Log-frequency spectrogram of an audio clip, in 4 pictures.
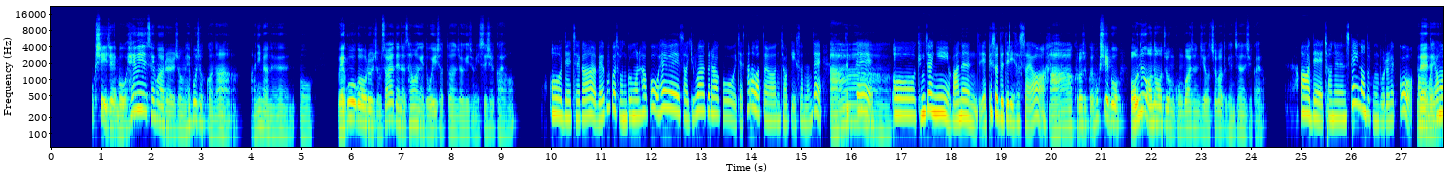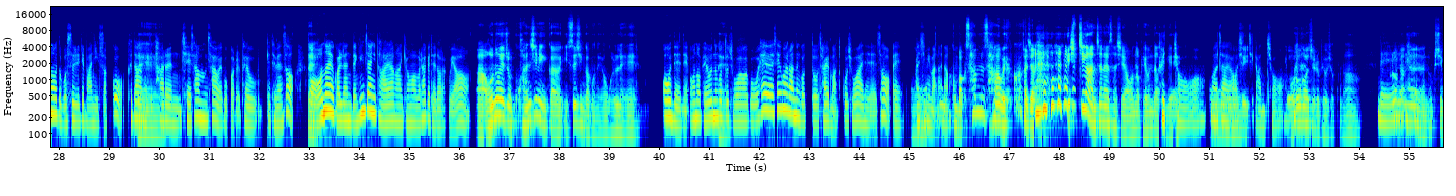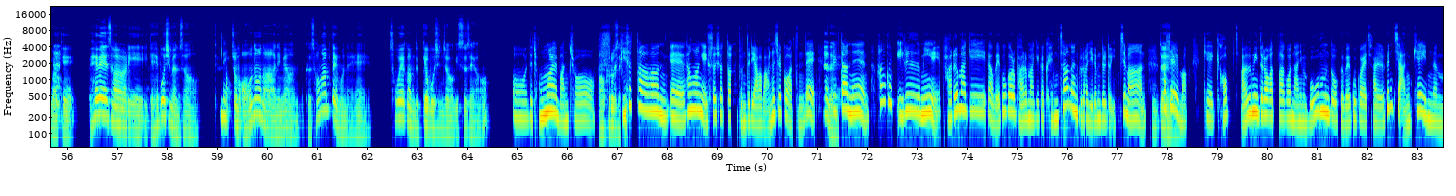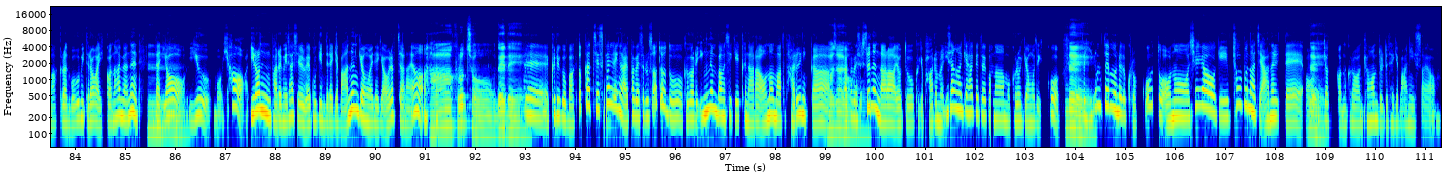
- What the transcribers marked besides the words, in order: other background noise; tapping; laugh; laughing while speaking: "외국어까지 하셨대"; laugh; laugh; laugh; laugh; in English: "스펠링을"
- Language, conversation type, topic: Korean, podcast, 언어나 이름 때문에 소외감을 느껴본 적이 있나요?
